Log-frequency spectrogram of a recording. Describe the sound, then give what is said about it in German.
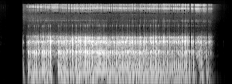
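A dog, Hanno, sits in a corner guarding a bowl and growls low and steadily for several seconds, a rough, rumbling snarl with a brief catch near the start, loud and unbroken by any talking. “Hanno setzt sich in eine Ecke, bewacht den Napf und knurrt.”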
